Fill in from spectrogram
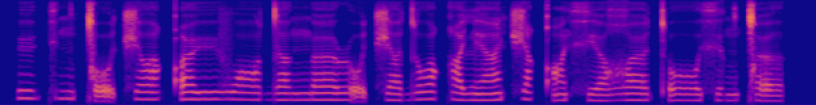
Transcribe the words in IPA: y kʲ ə ŋ ǀ o̰ t͡ʃ ʌː qʼ yː v ɔː d ɐ ŋ œ ɹ o̰ t͡ʃ ɐ d oː q ɐ lʲ ã t͡ʃ e qʼ ɔ̃ xʲ œ ʁ œ tʼ oː xʲ ɔ ŋ ǀ œ ə̯

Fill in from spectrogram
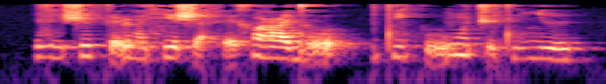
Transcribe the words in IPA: z e̤ ʃ ɨ k ɛ̰ ɭ a̤ sʲ a ʃ a̰ h ɛ̰ x ɔ̃ ʕ e d o̰ | tʲ ɛ k ṵ v ũ t͡ʃ o̰ tʲ ɔ̤ ʎ ɨ

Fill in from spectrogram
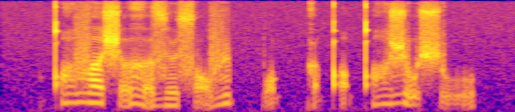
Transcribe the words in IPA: qʼ o̤˥ v ɜ˦ ʃ ə̰˦ ɣ ə̰˩ z y˩ s ɔ̰˩ v y˥ pː ɔ̰˩ kː ə̰˨ qʼ ɔ̰˩ qʼ ɔ̤˦ ʒ ṵ˥ ʃ ṵ˩

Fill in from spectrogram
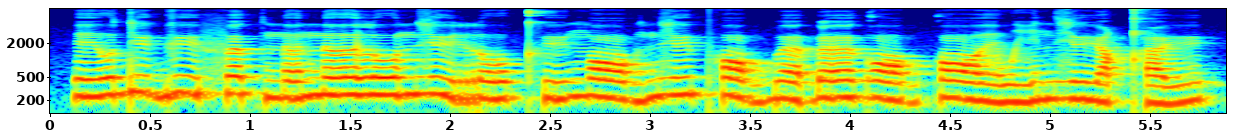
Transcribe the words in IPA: ɪ˨˩˦ ʊ̯ d y˥˩ ɡ y˥˩ f œ˦˥ k n ə˨˩˦ n əː˦˥ l o˦˥ n z y˥˩ r o˨˩˦ kʰ y˨˩˦ ŋ ɔː˥˩ ɡ n z y˦˥ pʰ ɔ˥˩ ɡ b œ˥˩ ɠ œː˦˥ ɡ ɔː˥˩ ɡ k ɔː˥˩ ɪ̯ w i˨˩˦ n z yː˥˩ qʰ y˨˩˦

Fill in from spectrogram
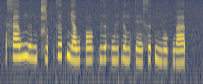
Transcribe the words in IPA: x a˨˦ w n ə̤˨˩ n t͡ɕ ə˨˩ p̚ k ə˦˥ p̚ ɲ a˧ w h ɔ˧ k ɨ˨˦ ə̯ h w ɨ˨˦ ɗ ə˧ m k ɛ̤˨˩ x ə˦˥ t̚ ɲ o˧ k w a˦˥ t̚

